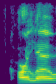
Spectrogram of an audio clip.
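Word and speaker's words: Carlow: Okay, I'm going to pronounce this right because you guys you guys wrote to me and told me how to pronounce it. Carlo, Ireland. If I'm wrong, tell spell it phonetically for me in the chat. C A R L O W.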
